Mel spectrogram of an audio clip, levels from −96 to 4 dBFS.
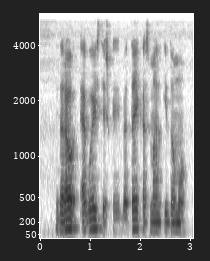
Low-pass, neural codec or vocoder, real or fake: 5.4 kHz; none; real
